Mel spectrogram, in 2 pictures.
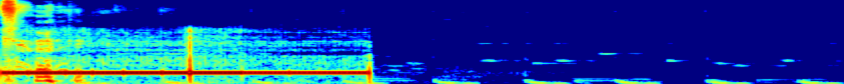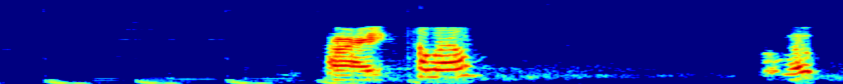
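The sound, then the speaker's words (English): A loud, steady telephone dial tone after a dropped call drones for about two seconds and cuts off, followed by faint rhythmic clicks and a few short bursts of a voice. “We got disconnected.”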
